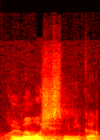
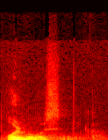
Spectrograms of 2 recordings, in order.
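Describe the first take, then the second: First: Said in the usual way. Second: 얼마나 멋있습니까 breathed in a soft whisper. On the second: Shown as a demonstration. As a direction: hush it as if sharing a secret. (속삭이듯 조용히)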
